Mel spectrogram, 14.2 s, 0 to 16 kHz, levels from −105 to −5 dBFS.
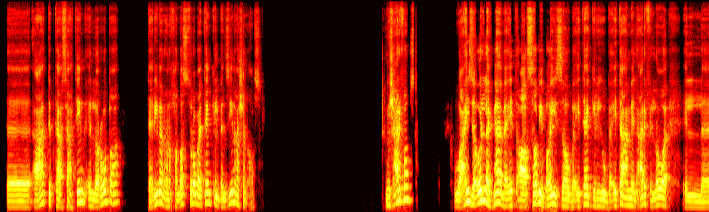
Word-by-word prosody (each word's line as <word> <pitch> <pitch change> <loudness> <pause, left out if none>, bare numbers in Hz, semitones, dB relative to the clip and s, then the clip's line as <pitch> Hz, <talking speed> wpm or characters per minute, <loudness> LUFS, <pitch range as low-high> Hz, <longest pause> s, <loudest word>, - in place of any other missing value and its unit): آآ - - +1
قعدت - - 0
بتاع - - -2
ساعتين 180 -1 -1
إلا 110 -3 -2
ربع، 170 - -1 0.6
تقريبًا - - 0
أنا - - -3
خلصت - - -4
ربع 165 -2 +3
تانك 170 0 -2
البنزين 160 +12 -2
عشان 150 -5 -4
أوصل. - - -17 2.5
مش 130 0 +1
عارف 205 +2 +3
أوصل، 225 0 -3 0.7
وعايز 185 -3 +3
أقول 180 +9 +5
لك 175 -4 +4
بقى 175 +1 +4
بقيت 115 +2 -1
أعصابي 105 +12 +4
بايظة، 140 -3 0
وبقيت 110 +2 -3
أجري، 125 -6 -2
وبقيت 115 +1 -2
أعمل 130 -3 +1
عارف 150 -2 -1
اللي 115 +4 -2
هو 135 -1 +1 0.3
ال 95 -1 -5
150 Hz, 135 wpm, -23 LUFS, 115-180 Hz, 2.5 s, أقول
